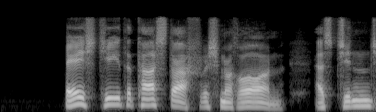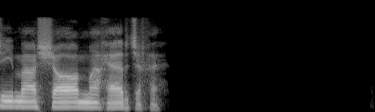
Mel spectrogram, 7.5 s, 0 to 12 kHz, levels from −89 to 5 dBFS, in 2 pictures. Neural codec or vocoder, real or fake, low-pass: codec, 16 kHz, 1 kbps, FunCodec, trained on LibriTTS, 50 frames a second; fake; 7.2 kHz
